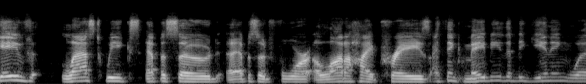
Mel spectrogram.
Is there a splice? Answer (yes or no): yes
